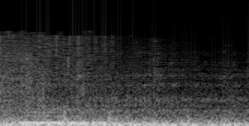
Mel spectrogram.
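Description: Intro sound effect: a loud, deep, steady rumble, with a higher hiss fading away over the second half.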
